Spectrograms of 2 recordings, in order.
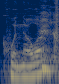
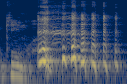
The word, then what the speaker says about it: quinoa: of course read it off the menu and pronounced it quinoa and the waiter was so smug he was like uh I believe you mean quinoa it's like dude you work at BJ's Brewhouse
